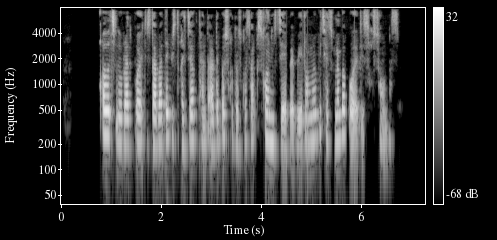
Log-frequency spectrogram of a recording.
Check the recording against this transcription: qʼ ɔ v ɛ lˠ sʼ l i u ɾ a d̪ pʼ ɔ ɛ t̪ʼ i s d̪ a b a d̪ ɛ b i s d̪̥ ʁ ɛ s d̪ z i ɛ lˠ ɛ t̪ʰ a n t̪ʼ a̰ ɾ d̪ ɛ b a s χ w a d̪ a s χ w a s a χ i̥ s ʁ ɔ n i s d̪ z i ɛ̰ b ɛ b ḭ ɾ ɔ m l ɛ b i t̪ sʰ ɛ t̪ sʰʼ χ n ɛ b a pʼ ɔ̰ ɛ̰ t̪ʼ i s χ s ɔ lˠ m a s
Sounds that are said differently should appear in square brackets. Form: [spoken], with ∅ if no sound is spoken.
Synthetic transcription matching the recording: qʼ ɔ v ɛ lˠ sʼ l i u ɾ a d̪ pʼ ɔ ɛ t̪ʼ i s d̪ a b a d̪ ɛ b i s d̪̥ ʁ ɛ s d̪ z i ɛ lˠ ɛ t̪ʰ a n t̪ʼ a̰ ɾ d̪ ɛ b a s χ w a d̪ a s χ w a s a χ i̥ s ʁ ɔ n i s d̪ z i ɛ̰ b ɛ b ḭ ɾ ɔ m l ɛ b i t̪ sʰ ɛ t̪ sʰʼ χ n ɛ b a pʼ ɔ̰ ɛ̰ t̪ʼ i s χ s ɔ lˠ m a s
